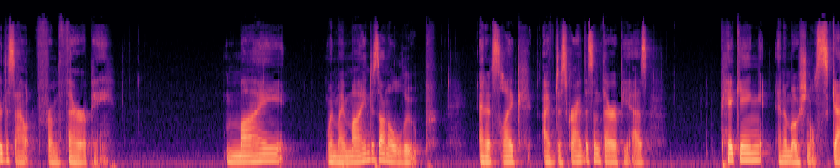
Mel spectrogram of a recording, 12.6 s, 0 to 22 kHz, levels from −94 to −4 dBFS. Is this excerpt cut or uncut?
uncut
